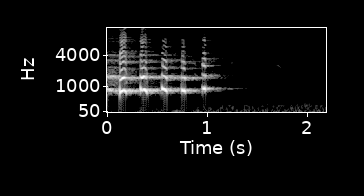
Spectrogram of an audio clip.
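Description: A woman's high-pitched laugh: a quick run of about six short, pitched notes that fades out about a second in.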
